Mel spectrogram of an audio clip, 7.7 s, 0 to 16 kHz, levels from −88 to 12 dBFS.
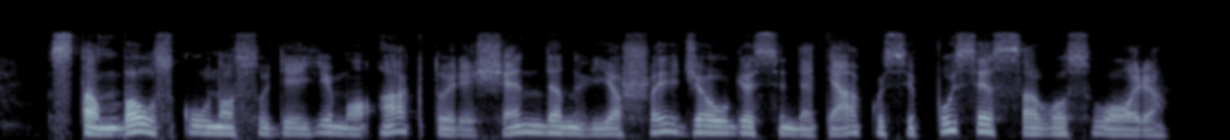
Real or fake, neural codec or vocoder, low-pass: fake; codec, 16 kHz, 16 kbps, FunCodec, trained on LibriTTS, 50 frames a second; 7.2 kHz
